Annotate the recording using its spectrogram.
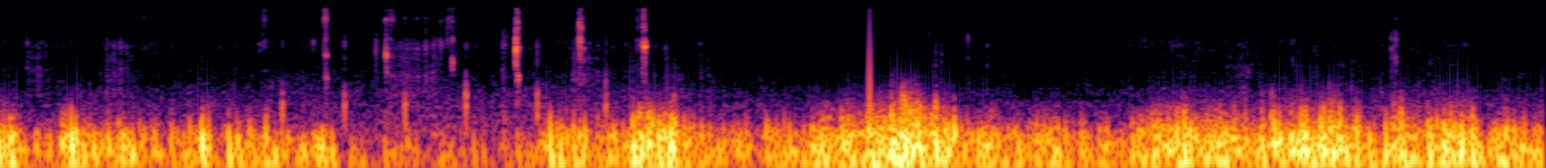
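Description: Low, irregular rumbling buffeting on the microphone, with a few faint clicks.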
